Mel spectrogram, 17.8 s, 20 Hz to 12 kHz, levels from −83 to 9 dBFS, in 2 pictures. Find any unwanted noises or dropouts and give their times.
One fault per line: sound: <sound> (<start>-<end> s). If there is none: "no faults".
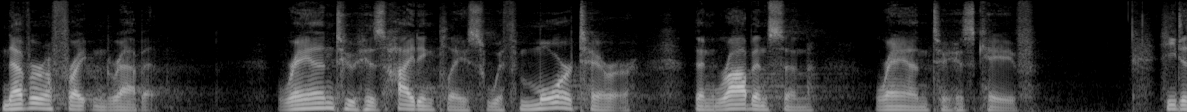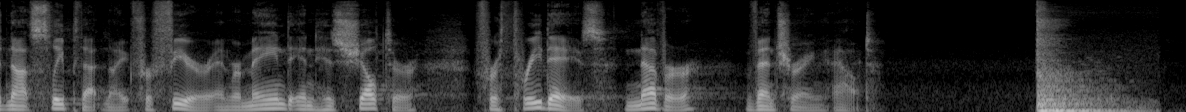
sound: thud (16.7-17.6 s)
